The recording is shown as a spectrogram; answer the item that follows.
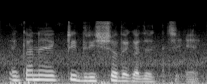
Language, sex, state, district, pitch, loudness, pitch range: Bengali, male, Assam, Hailakandi, 170 Hz, -13 LUFS, 125-205 Hz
